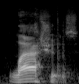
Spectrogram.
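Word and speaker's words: laches: Lashes. It's pronounced like latches, but it's spelled L-A-C-H-E-S. And latches is like an equitable statute of limitation, right?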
